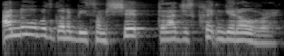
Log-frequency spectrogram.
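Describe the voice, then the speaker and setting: A woman's voice: fairly low pitch, lively intonation, brisk, fairly bright tone. An actress playing a blunt, guarded, selfish woman who tells her own love story in slangy, profane audio drama. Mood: impatient. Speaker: narrator and lead of an audio drama. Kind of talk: first-person confessional audio drama, slangy.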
